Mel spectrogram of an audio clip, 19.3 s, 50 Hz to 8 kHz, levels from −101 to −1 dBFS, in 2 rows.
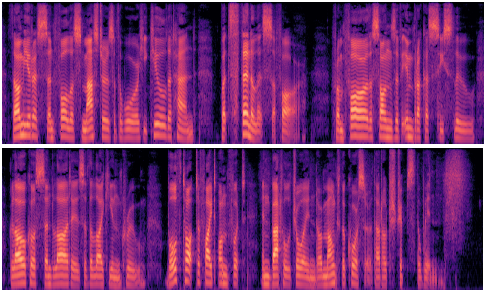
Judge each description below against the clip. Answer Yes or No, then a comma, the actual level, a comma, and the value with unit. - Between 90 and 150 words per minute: Yes, average, 145 wpm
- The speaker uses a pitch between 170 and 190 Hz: No, low, 135 Hz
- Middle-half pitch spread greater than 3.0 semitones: No, narrow, 2.6 semitones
